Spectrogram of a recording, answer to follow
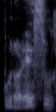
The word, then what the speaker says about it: puroresu: Y lo mismo pasa en la lucha libre japonesa, el puroresu, como se llama, pro wrestling, así se pronuncia, que también tuvo su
